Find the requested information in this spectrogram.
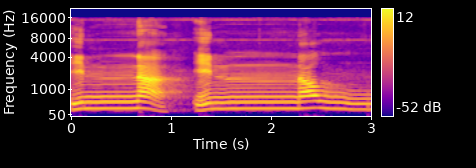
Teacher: Innallaha ingat ini nunnya tasdid. Jadi bacanya ditekan ditahan.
